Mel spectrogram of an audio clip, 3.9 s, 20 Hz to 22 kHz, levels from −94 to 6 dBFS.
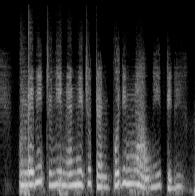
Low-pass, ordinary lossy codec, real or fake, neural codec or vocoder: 19.8 kHz; none; fake; codec, 44.1 kHz, 0.9 kbps, DAC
